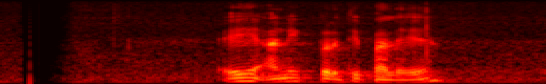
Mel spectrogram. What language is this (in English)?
Sinhala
